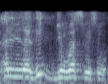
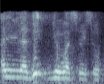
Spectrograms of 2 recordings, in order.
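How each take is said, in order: The two takes are said the same way.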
